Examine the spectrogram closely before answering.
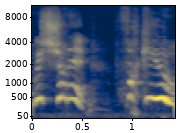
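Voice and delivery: high, loud mock yell of fury; hammed-up angry shout; mock furious yell. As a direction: yell it back at him, laughing. Retelling Mulan rejecting him.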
